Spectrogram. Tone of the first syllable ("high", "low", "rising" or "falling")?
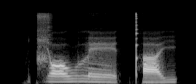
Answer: rising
